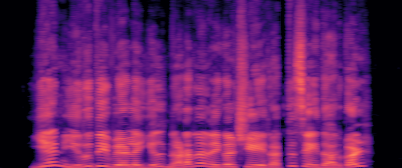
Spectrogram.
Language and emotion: Tamil, angry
